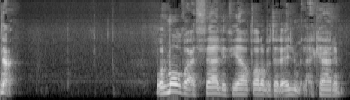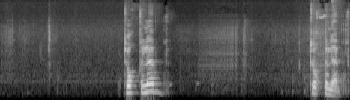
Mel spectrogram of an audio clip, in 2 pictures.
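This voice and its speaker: A man's voice: fairly high pitch, creaky, dark tone. A man teaching a grammar lesson to students, patiently repeating each rule and asking them questions.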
